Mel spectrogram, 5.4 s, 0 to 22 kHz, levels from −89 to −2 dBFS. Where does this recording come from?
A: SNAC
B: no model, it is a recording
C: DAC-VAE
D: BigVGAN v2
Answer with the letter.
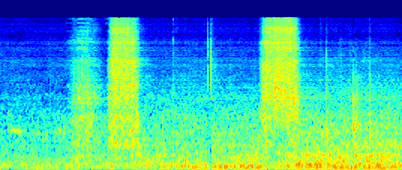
A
